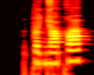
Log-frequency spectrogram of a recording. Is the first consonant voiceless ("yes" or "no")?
yes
